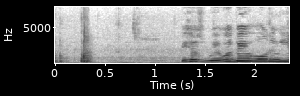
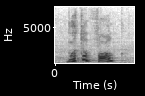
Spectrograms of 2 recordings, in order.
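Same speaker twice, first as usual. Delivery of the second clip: incredulous; 6 semitones higher than usual. Real, not acted. Stunned by date-for-anniversary offer.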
